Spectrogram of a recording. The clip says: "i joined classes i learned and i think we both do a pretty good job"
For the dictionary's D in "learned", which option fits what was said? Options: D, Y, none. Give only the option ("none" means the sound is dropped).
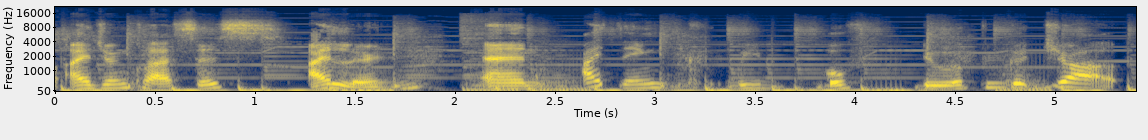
none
